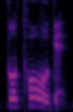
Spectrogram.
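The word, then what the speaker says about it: 吾峠: And for this spelling, it's a little interesting because when we use the English alphabet, when we write it down, we usually put a U to emphasize that the O is a long sound. In Japanese, we usually put a line over the O to symbolize that you elongate that sound.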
